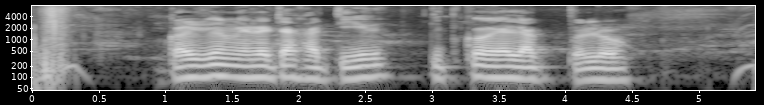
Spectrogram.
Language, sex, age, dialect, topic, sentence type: Marathi, male, 25-30, Southern Konkan, banking, question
